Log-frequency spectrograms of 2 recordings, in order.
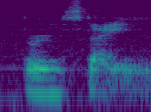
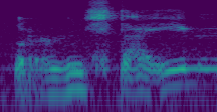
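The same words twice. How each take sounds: First: Said in the usual way. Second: Unvoiced whispered Bernstein. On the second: Shown as a demonstration. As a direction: breathe Bernstein out as a hushed afterthought. Repeats composer's name.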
